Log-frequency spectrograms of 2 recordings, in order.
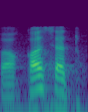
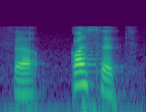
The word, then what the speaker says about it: فقست: فمثلا هنا النطق الصحيح لمثل هذه الكلمة فقست عندنا حرف الفاء حرف هنا مرقق يتلوه القاف، ومن حروف التفخيم ويفخم باتفاق، فمرقق فمفخم فقست.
